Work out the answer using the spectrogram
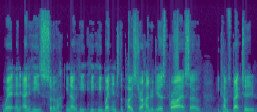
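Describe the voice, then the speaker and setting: A man's voice: lowish voice, fairly even intonation, fairly quick. Rambling English-raised man on a podcast. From England. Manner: rambling, many restarts and repeated words. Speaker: comics writer guest. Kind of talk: casual podcast chat.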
